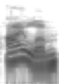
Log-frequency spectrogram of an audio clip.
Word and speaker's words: Ylem: quickly, what I said at the top, that Ylem can also be pronounced Ylem.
